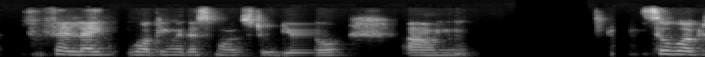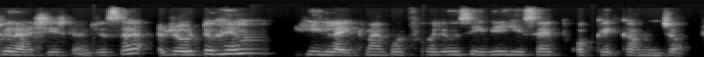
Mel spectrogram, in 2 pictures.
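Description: A woman with a somewhat breathy voice talks at a moderate pace, her medium pitch showing ordinary variation. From India, Delhi and Gurgaon. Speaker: architect. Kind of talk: interview conversation. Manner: hesitant, many fillers.

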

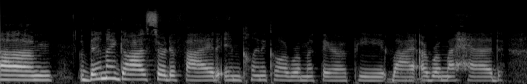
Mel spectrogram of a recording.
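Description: In a normal speaking voice, a woman talks at a moderate pace with medium pitch and fairly even intonation against a quiet background. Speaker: alternative medicine and meditation practitioner. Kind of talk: interview about wellness. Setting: her own wellness studio.

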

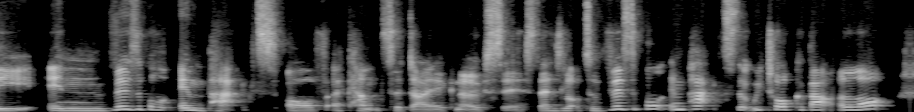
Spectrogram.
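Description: The speaker talks at a fairly slow pace. Their pitch swings very widely. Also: woman. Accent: British. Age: 30s. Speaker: podcast host. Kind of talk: casual chat; scripted narration. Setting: video call.

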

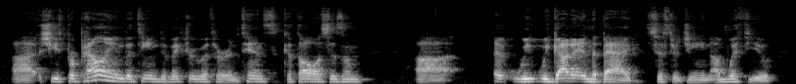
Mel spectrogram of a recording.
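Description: On a very clean recording with a silent background, a man with a plain, everyday voice speaks at a moderate pace in a medium pitch with ordinary pitch variation. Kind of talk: casual banter.

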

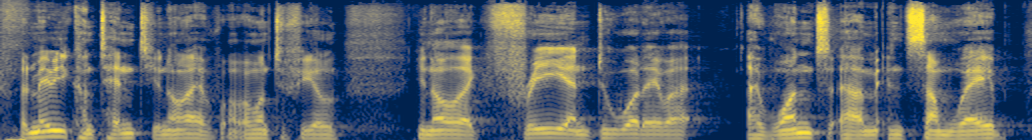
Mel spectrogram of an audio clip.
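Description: A German accent with monotone, flat intonation. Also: man, fairly low pitch for a man, moderate pace. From Germany, near Heidelberg. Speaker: traveller and podcaster. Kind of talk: interview. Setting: video call. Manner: halting, many fillers.

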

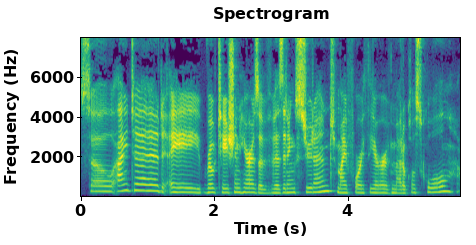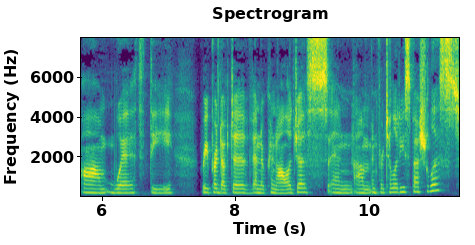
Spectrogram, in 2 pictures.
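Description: A plain, everyday voice from a woman with an American accent, medium pitch and ordinary pitch variation, moderate pace, hardly any pauses, very even loudness, on a very clean recording with a silent background. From Brazil, then Florida from age twelve. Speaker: medical intern in obstetrics and gynecology. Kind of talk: casual interview.

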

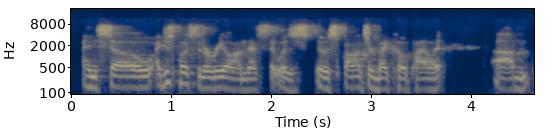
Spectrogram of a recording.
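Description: A man with an American accent and a normal speaking voice talks at a fairly quick pace in a fairly high pitch. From New York City. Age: 30s. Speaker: former lawyer turned tech executive. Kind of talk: podcast interview.

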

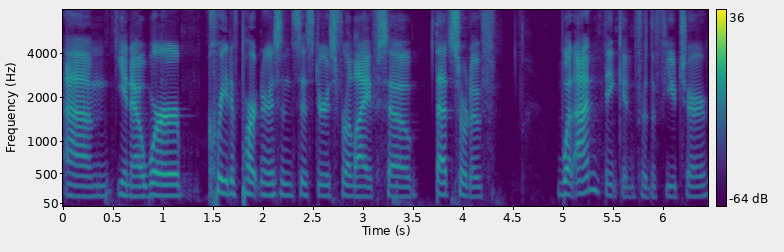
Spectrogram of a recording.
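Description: A woman in an American accent uses a normal speaking voice, fairly low in pitch, at a moderate pace with fairly even intonation. The recording is very clean, with a silent background. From US West Coast, Southern California (San Fernando Valley). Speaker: podcast co-host and writer. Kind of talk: casual interview.

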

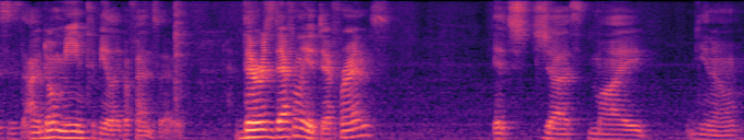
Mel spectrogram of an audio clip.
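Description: Speaking with a Canadian accent at a medium pitch, a man moves at a moderate pace with lively intonation, big swings in loudness, and long, frequent pauses, while audible room echo surrounds him. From Ontario, Canada. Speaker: podcast co-host. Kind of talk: casual chat. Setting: home computer room.

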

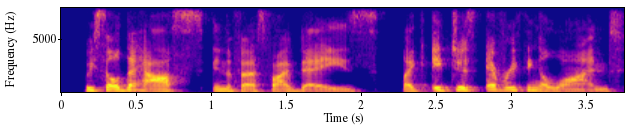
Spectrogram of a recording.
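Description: In an Australian accent, a woman speaks at a fairly quick pace with lively intonation and a bright, sharp tone over a quiet background. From Australia, Rockhampton, Queensland. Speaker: business coach. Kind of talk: interview.

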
